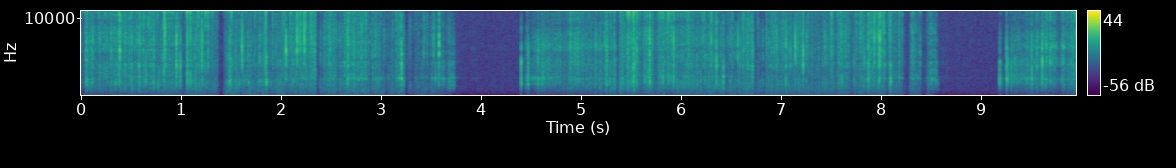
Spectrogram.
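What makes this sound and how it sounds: A dried white sand dollar, a palm-sized, thin, flat and hollow calcium carbonate skeleton held in both hands in front of a microphone, is scratched and rubbed with long acrylic nails. The result is a dense, bright, crackling scratch centered around 2.3 kHz with very little low end. The sound stops twice for about half a second, near 4 and 9 seconds.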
